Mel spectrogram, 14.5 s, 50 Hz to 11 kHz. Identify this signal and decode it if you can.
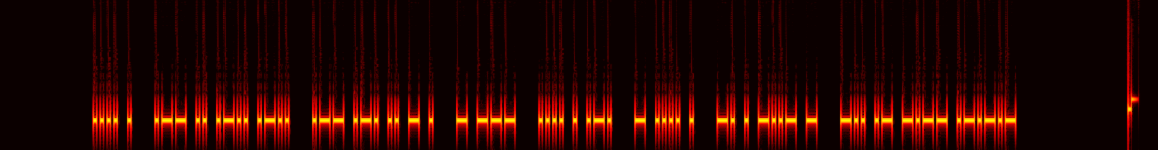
Morse code, heard as a keyed tone, about 28 wpm, 700 Hz. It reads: HE WILL WRITE TO HER THE NEXT DAY.
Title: Sentences from Top 1000 Words - Review Part 1 - 28wpm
